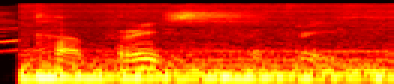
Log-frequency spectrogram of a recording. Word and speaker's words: Caprice: How you pronounce the name again? Caprice.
